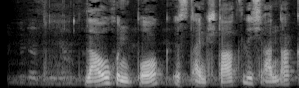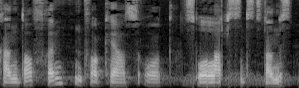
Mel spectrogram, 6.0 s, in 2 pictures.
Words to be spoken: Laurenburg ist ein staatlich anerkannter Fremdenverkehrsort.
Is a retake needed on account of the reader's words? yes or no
yes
